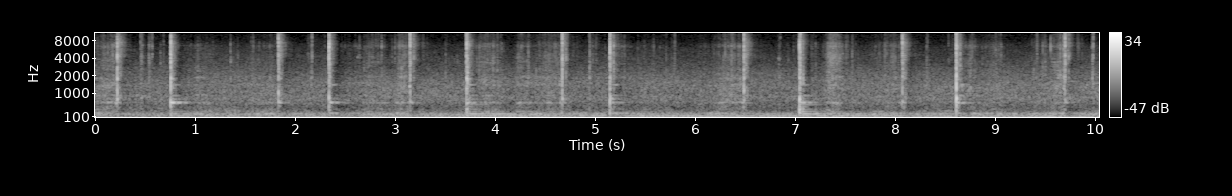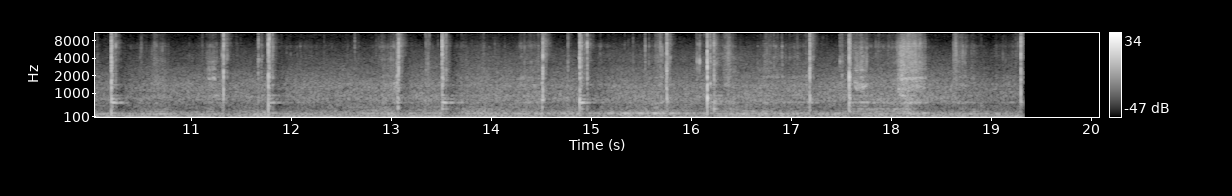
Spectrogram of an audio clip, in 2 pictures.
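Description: Handboard tricks on a rough-topped picnic table: a string of sharp clacks, about one or two a second, as the board's tail pops and its wheels and deck land on the table. Near the end there is a short stretch of rolling and scraping. A steady low rumble runs underneath.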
